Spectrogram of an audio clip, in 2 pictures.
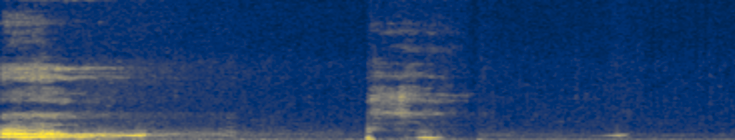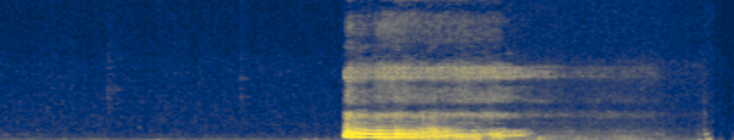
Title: OMG 😱 snoring..🤣🤣🤣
